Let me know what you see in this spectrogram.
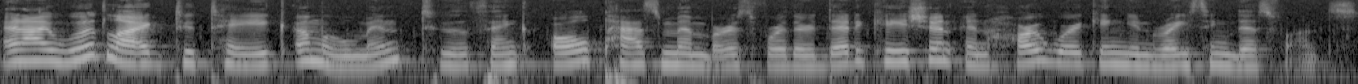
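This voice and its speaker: With a non-native accent, a woman talks at medium pitch with ordinary pitch variation. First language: not English. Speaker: nonprofit volunteer representative. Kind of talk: formal presentation speech.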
